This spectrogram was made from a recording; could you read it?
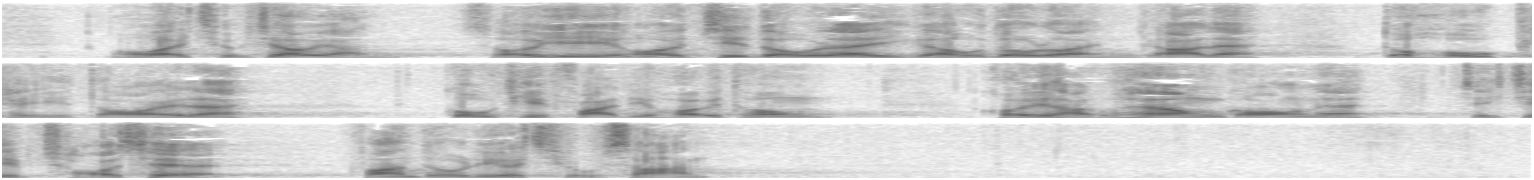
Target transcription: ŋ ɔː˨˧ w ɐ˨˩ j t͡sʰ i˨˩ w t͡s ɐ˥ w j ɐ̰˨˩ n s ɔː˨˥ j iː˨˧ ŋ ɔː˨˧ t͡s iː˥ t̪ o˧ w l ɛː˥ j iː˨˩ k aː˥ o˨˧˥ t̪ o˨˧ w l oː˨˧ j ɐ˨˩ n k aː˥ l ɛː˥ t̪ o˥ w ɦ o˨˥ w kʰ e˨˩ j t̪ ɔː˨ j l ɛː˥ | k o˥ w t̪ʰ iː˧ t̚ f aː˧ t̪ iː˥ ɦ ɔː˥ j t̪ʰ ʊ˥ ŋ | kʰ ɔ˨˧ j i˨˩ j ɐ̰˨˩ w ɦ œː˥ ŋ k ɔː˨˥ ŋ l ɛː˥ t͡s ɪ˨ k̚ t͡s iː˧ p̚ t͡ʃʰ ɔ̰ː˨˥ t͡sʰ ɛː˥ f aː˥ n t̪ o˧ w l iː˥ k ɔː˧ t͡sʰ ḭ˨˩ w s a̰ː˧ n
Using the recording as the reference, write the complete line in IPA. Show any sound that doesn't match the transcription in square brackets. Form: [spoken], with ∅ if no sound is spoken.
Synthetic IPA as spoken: ŋ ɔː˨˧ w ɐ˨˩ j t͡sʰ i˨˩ w t͡s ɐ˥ w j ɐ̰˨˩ n s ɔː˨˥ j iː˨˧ ŋ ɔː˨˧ t͡s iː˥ t̪ o˧ w l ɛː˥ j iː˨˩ k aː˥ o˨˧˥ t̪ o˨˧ w l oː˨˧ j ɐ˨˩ n k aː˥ l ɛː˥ t̪ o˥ w ɦ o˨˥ w kʰ e˨˩ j t̪ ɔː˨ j l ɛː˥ | k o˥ w t̪ʰ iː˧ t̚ f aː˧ t̪ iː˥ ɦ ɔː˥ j t̪ʰ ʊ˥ ŋ | kʰ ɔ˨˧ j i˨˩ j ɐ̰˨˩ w ɦ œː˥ ŋ k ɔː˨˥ ŋ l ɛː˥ t͡s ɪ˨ k̚ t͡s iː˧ p̚ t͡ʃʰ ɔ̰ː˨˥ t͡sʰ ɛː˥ f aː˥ n t̪ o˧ w l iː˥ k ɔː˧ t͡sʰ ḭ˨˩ w s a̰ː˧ n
